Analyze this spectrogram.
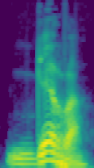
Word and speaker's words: guerra: de ji ji ji guerra no se oye no se escucha la es muda en este caso guerra leopardo guitarra águila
